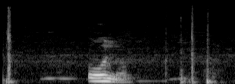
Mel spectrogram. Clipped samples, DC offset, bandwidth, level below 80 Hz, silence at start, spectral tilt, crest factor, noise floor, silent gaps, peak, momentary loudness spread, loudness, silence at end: under 0.1%; under 0.1%; 16 kHz; -52 dBFS; 0.05 s; -8 dB/octave; 18 dB; -42 dBFS; none; -4 dBFS; 25 LU; -17 LUFS; 0.2 s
